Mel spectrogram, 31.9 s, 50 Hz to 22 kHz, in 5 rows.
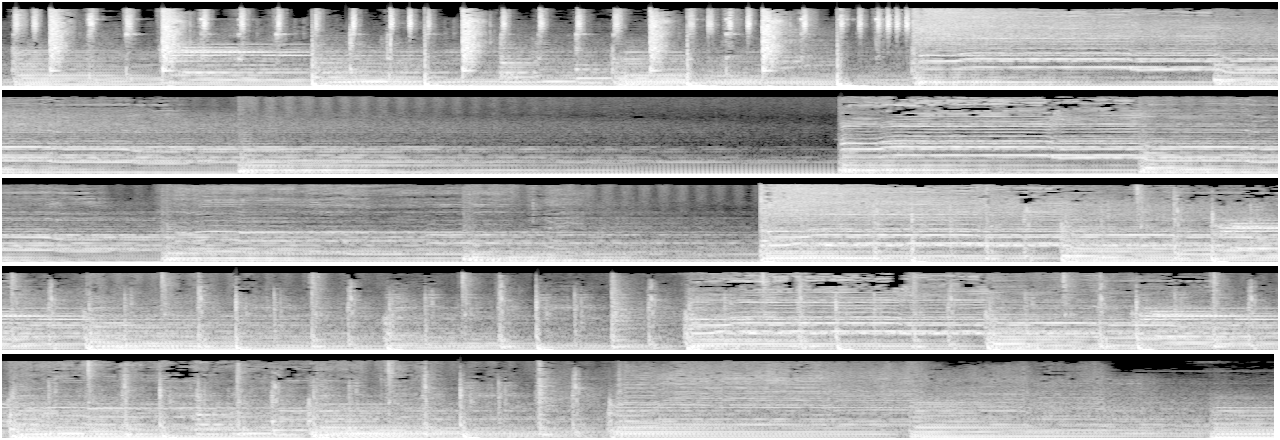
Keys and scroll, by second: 6.5 r, 9.1-11.8 typing, 12.9-13.7 typing, 14.7-15.4 typing, 17.8 a, 22.4 m, 24.4-26.1 typing, 27.7-30.7 typing.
